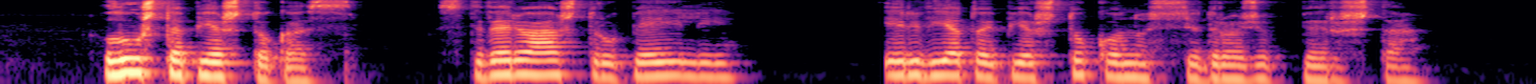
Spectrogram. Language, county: Lithuanian, Alytus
